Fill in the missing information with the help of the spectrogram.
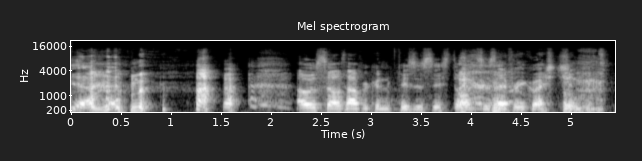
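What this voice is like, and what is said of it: Bad put-on South African accent. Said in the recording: “terrible accent”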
